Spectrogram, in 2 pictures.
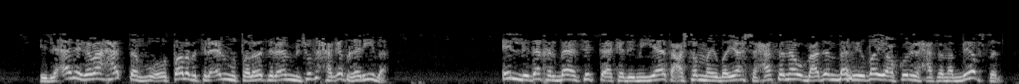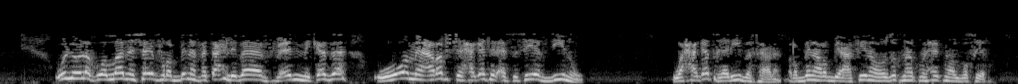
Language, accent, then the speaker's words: Arabic; Egypt; في مثل كده عندنا في مصر يقول لك مش عارف ايه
